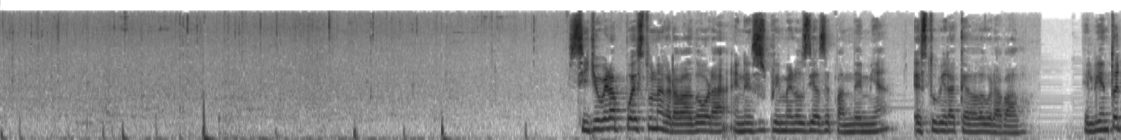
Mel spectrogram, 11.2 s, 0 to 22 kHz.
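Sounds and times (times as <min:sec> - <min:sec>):
raindrops tapping on audio recorder buttons: 0:00.0 - 0:05.8
steady hiss of rain: 0:00.0 - 0:10.3
speech: 0:05.7 - 0:11.2.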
